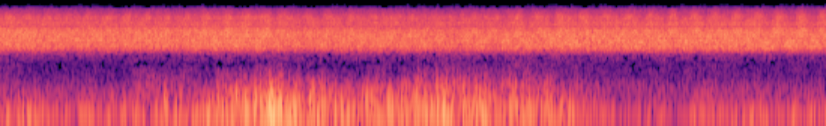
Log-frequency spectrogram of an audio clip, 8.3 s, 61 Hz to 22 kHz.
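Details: Chorus of cicadas singing together above Fukuoka Bay, Japan, having climbed up from under a 50-year-old tree. Loud, high, even buzzing with pulsed texture, some soft low rumbling bursts midway.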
